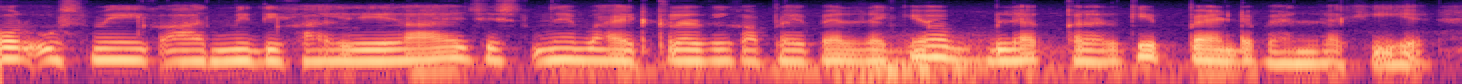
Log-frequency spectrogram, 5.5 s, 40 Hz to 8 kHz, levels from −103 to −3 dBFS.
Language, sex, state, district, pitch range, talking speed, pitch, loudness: Hindi, female, Maharashtra, Mumbai Suburban, 115-185 Hz, 260 wpm, 175 Hz, -19 LUFS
